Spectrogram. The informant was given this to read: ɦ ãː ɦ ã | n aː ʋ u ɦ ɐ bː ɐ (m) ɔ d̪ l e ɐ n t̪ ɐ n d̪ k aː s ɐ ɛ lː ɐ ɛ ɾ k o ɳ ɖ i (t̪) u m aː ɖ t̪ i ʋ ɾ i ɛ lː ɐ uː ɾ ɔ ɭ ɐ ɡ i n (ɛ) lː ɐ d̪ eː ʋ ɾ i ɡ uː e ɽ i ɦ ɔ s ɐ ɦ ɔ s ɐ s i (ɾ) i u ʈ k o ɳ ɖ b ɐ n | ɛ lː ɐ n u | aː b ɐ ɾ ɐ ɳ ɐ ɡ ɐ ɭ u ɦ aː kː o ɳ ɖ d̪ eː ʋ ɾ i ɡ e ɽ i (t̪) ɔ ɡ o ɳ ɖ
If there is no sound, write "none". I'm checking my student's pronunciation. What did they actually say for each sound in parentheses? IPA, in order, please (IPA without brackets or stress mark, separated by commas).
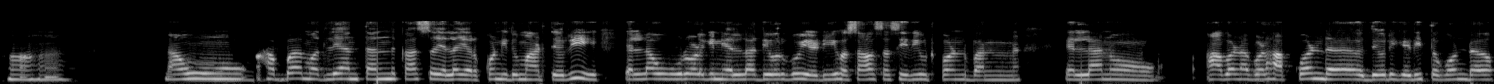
m, d̪, ɛ, ɾ, t̪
